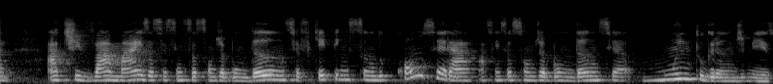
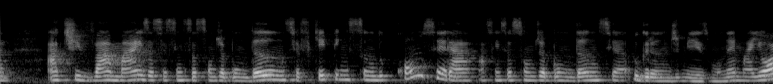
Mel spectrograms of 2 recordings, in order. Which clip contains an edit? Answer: second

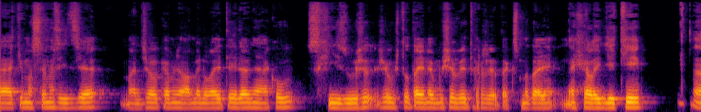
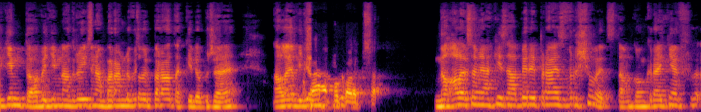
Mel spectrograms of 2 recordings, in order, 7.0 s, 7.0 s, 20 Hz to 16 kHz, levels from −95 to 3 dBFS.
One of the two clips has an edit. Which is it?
second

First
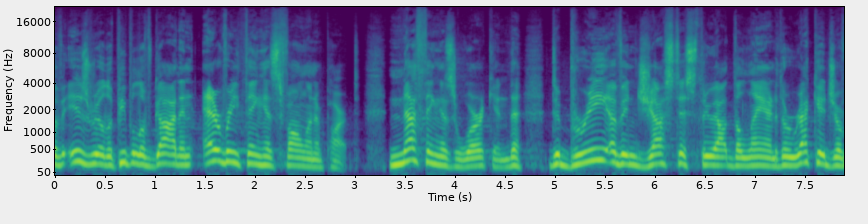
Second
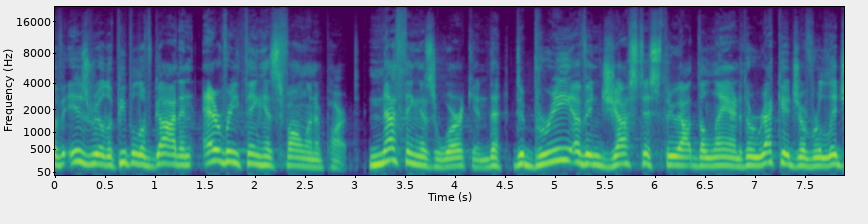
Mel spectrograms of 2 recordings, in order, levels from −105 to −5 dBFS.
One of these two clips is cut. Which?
second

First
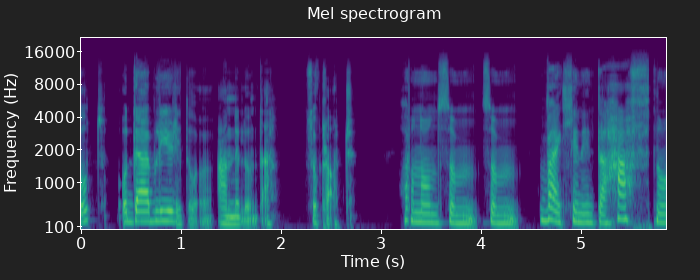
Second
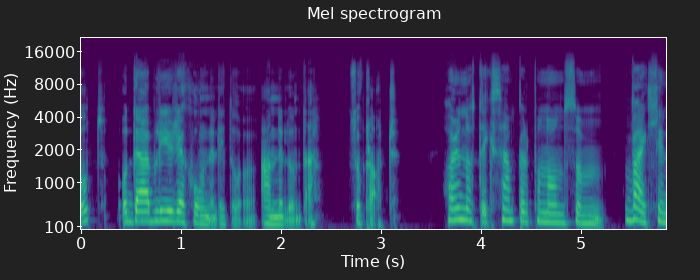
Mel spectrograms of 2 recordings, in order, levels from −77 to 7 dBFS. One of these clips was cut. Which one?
first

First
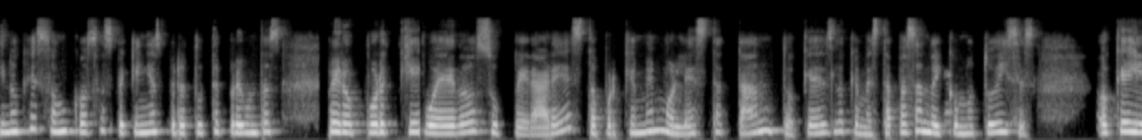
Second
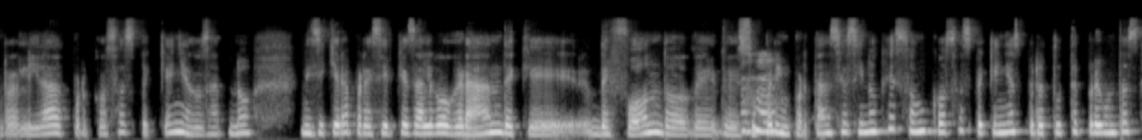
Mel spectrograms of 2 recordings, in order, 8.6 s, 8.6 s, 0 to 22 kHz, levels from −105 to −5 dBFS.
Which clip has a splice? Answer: first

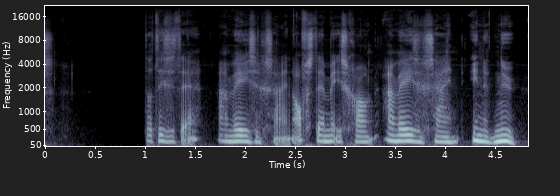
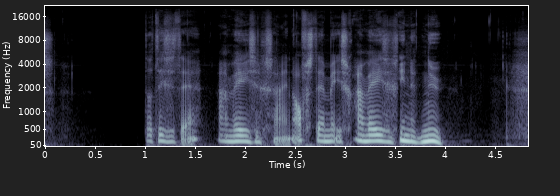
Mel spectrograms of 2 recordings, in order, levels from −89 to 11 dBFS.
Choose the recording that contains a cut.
second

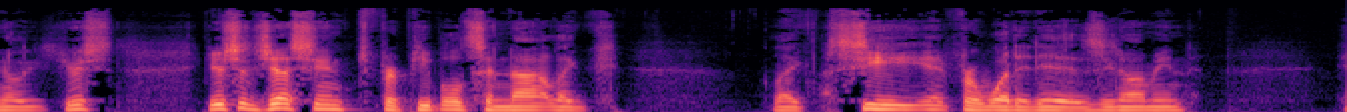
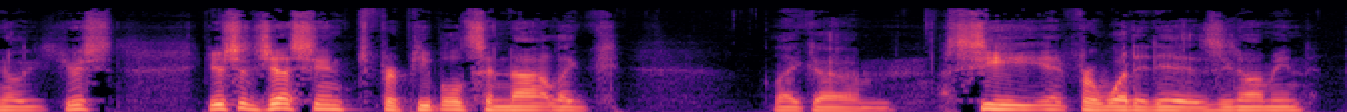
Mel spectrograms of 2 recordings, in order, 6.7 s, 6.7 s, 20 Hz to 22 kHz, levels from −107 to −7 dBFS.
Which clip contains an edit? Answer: first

